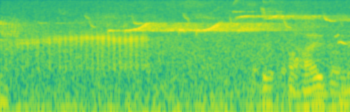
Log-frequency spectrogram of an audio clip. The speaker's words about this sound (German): Hört sich eher an wie ein quakender Einzelkämpfer. Aber wenn Sie einen warmen Abend haben, dann können Sie die auch die ganze Nacht durch auch hören, dann sind die aktiv. Doch heute ist es einfach zu kalt.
